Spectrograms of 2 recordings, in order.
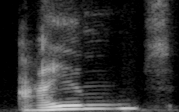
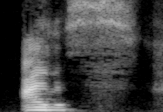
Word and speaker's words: Iams: uh Charlie Nardozzi, Susan Martin, and Bill Iams. Am I pronouncing his right? I miss. Imus.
